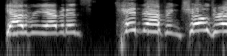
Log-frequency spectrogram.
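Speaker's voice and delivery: high, loud sarcastic echo; mocking crowd. Villager mocks the constable's excuse, high and sarcastic. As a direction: throw his words back at him, mocking.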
